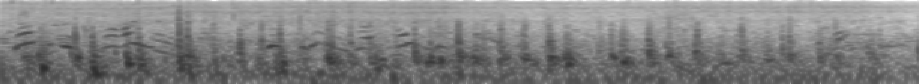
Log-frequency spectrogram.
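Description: Several children running across wooden boardwalk planks: a quick, uneven patter of footfalls, with short vocal sounds from the children in the first second or so.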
